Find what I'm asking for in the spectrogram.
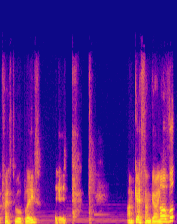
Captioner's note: laughs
